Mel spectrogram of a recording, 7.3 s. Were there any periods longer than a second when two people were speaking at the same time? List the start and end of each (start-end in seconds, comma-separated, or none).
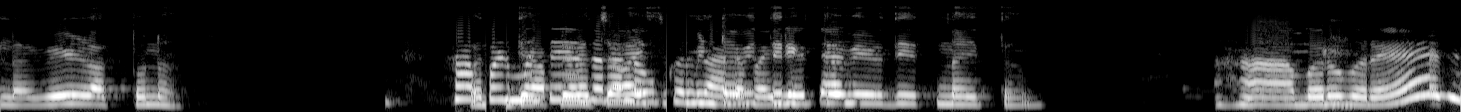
2.3-4.4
